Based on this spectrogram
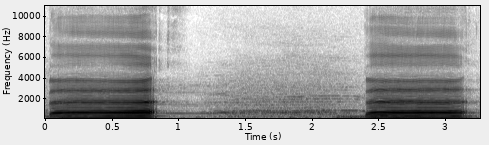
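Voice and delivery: ব্যা with a light, fronted "ae" vowel, held for one alif; low, level, drawn-out ব্যা; thin ব্যা. Shown as a demonstration. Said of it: "এটা পাতলা উচ্চারণ করাবো".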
